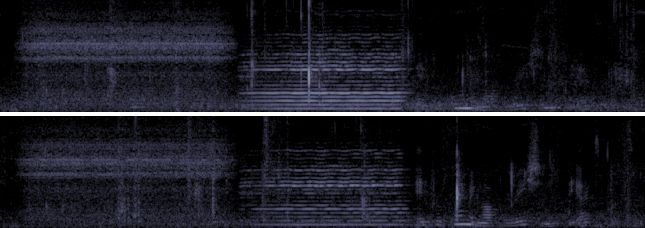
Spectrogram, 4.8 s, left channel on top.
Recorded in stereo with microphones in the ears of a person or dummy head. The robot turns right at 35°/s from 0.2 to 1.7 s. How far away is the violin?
About 4 m.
